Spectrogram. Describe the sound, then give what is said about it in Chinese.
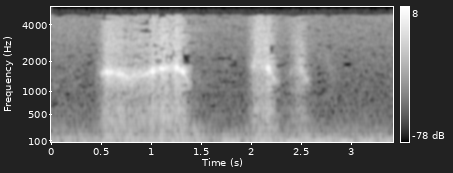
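A person whistles to a trained white parrot, performed as an imitation: a warbling high whistle phrase is followed, after a pause, by two short whistled notes, all fairly faint and with no talking. “侯千芳一打这个口哨，这鹦鹉经过训练了，马上在里头跳跳窜窜”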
